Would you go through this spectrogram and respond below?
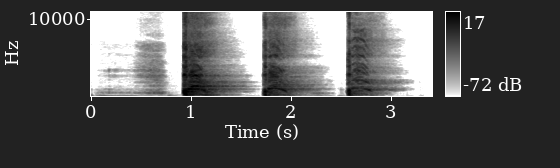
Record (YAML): three_cough_length: 3.4 s
three_cough_amplitude: 32766
three_cough_signal_mean_std_ratio: 0.29
survey_phase: beta (2021-08-13 to 2022-03-07)
age: 45-64
gender: Male
wearing_mask: 'No'
symptom_none: true
smoker_status: Never smoked
respiratory_condition_asthma: false
respiratory_condition_other: false
recruitment_source: REACT
submission_delay: 1 day
covid_test_result: Negative
covid_test_method: RT-qPCR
